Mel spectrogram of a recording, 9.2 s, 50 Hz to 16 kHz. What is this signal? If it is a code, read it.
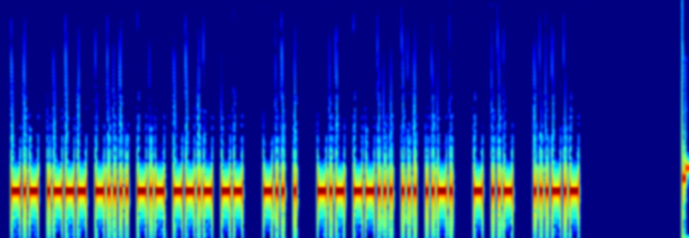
Morse code, heard as a keyed tone, about 30 wpm, 700 Hz. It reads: KJ6KQM DE K7SF TU <SK>
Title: Practice QSO - Exchange 4 - Ending - 30wpm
